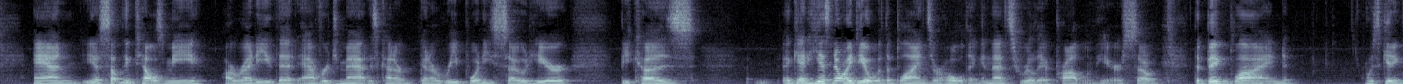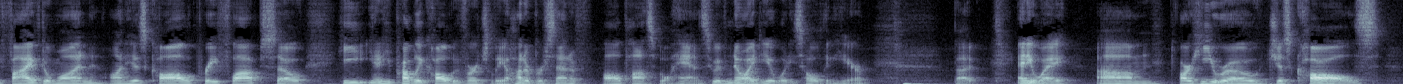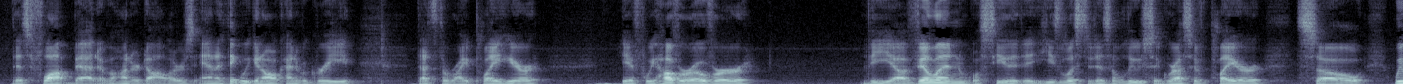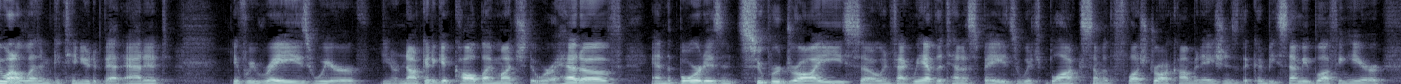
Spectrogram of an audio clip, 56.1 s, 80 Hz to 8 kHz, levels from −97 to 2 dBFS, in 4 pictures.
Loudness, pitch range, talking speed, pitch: -25 LUFS, 90-105 Hz, 185 wpm, 100 Hz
